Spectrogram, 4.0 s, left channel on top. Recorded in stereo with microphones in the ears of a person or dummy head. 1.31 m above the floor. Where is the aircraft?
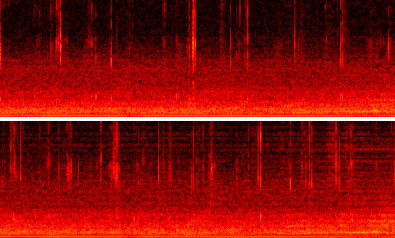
65° right (ahead or behind).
